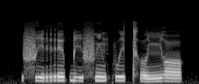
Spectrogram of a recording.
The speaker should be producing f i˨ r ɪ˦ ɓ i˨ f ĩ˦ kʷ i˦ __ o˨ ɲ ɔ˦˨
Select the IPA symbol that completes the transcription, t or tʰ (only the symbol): tʰ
